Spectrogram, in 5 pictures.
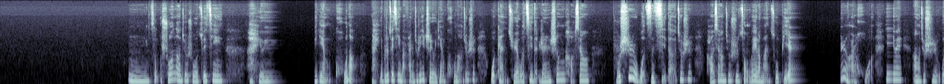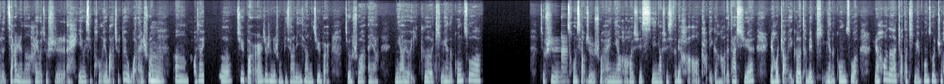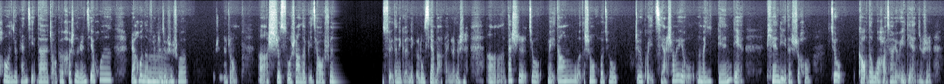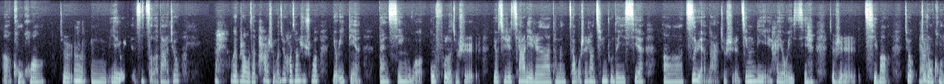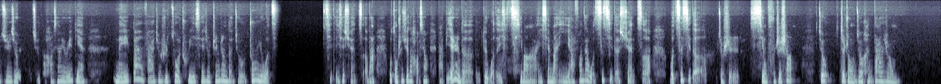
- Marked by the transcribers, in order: static; distorted speech; laughing while speaking: "就是"; other background noise; laughing while speaking: "一些"
- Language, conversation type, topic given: Chinese, advice, 我害怕辜负家人和朋友的期望，该怎么办？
